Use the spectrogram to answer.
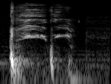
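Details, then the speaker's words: Adult man deliberately working on a "trademark cough": two short deliberate cough bursts; voluntary cough. "I'm working on this trademark cough what do you think um it's getting better too"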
